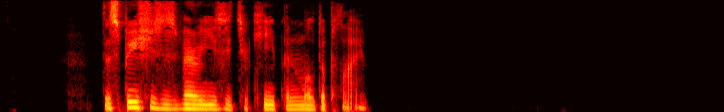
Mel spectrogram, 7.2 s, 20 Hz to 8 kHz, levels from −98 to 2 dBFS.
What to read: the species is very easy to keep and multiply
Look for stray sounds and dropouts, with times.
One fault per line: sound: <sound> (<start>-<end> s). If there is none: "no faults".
no faults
